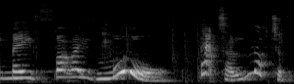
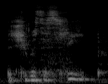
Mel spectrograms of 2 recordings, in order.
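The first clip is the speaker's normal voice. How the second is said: softly whispered, so as not to wake Nan; 12 dB quieter, faster than usual. Acted. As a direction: hush it like a bedtime secret. Hushed moment, Nan asleep.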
